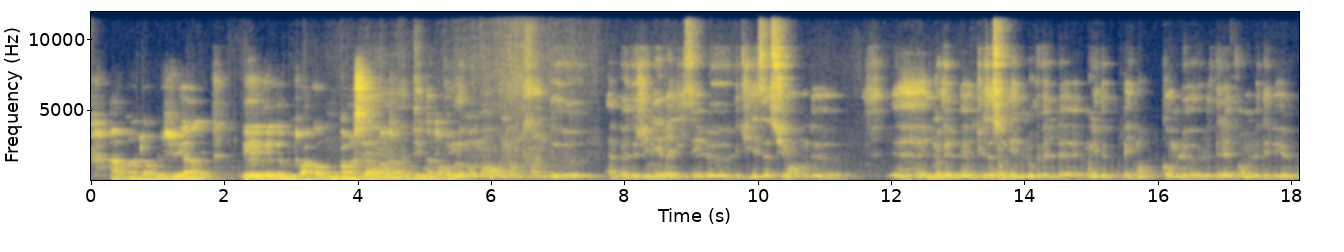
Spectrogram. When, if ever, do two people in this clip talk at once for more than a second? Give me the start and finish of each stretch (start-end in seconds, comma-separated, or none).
4.0-5.5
